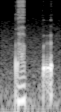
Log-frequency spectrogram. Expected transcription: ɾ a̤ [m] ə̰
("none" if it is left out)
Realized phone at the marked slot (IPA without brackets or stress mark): pː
